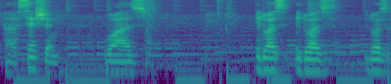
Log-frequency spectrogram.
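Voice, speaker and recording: A man answering interview questions earnestly, halting and repeating words. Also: medium pitch, steady tone, music in the background.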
